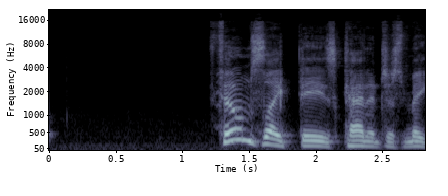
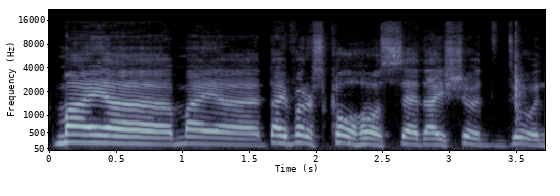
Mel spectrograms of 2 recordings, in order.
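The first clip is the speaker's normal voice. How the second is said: higher hammed-up French accent, talking along; 7 semitones higher, 3 dB louder than usual. Host explaining the intro, still in a silly French accent. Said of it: "intro in a French accent".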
